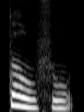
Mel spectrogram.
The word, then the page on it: 豆腐: dòu fu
